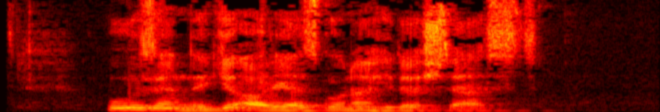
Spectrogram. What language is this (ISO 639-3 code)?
fas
